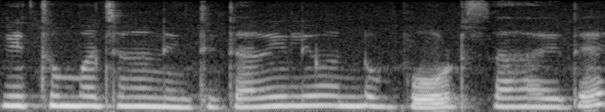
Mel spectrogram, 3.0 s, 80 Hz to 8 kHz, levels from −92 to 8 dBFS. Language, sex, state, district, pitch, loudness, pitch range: Kannada, female, Karnataka, Belgaum, 240 Hz, -14 LUFS, 220-245 Hz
